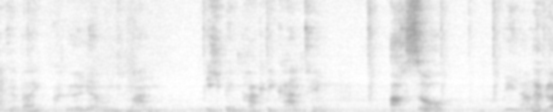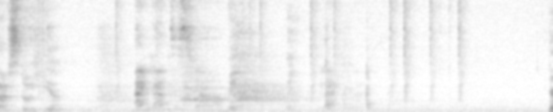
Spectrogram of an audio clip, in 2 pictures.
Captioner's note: textbook audio is played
